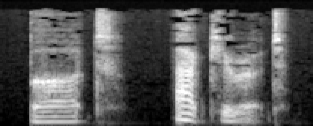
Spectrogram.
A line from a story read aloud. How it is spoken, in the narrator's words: Cole said dryly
